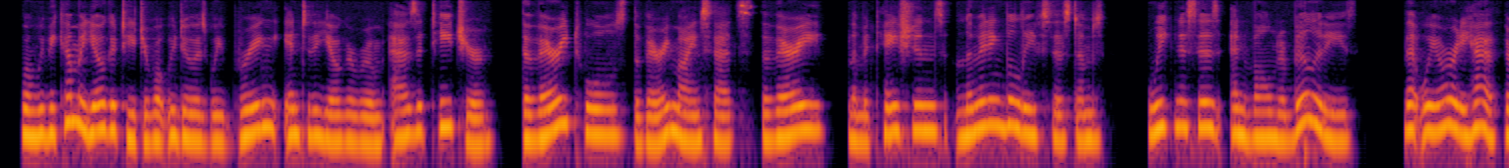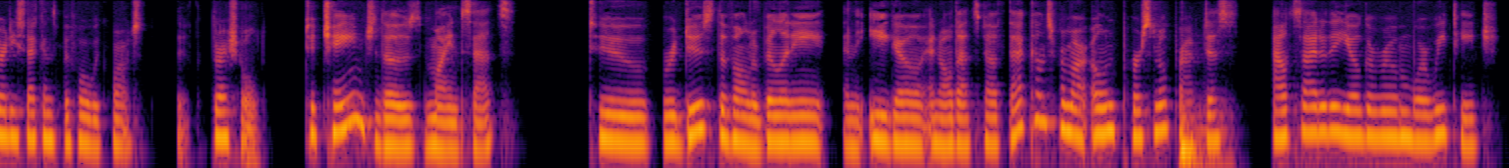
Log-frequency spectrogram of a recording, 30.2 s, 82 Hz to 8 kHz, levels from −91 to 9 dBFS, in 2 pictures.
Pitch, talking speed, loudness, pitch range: 190 Hz, 150 wpm, -19 LUFS, 170-220 Hz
